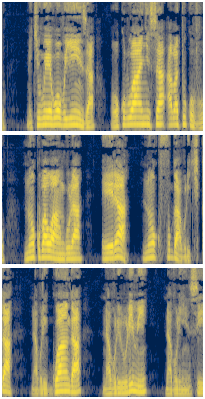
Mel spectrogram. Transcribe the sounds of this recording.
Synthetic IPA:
ne̞̰ciwe̞ːβwo̞ːβujiːnza | o̞kulwaːɲisaʔaβatukuvu | no̞ːkuβawaːŋɡula | e̞ɾa | no̞ːku̥fuɡaβulici̥ka | na̰βuliɡwaːŋɡa | naβuliɾulimi | naβuliːnsi

